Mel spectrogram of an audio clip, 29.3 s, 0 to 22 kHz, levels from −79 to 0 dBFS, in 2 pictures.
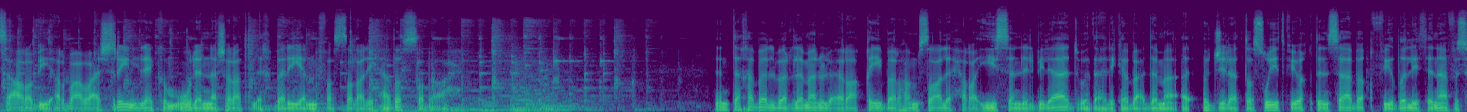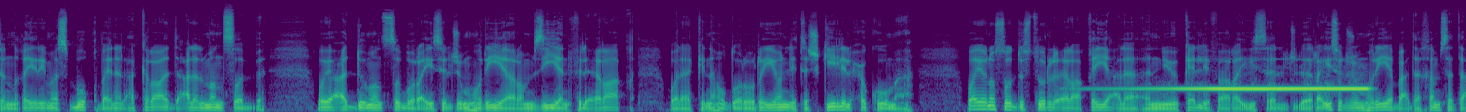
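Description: From 25.25 to 28.45 s a loudspeaker feedback squeal sets in: an 840 Hz tone swells over roughly a second and a half to about 10 dB above the sound, as the microphone re-amplifies its own loudspeaker. Unlike a steady hum or interference tone, it grows by itself before stopping.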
